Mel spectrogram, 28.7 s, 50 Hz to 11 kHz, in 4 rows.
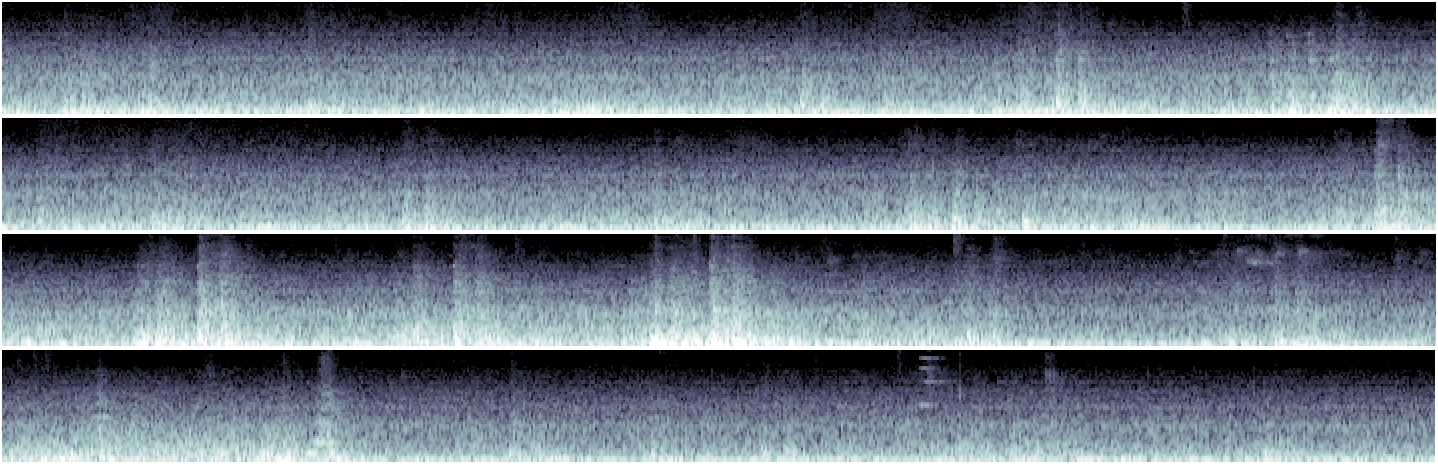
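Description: Running sound heard inside a JR West 227 series electric train's motor car (KuMoHa 227-68) between stations: a steady low rumble of wheels on rail with a low hum, broken by occasional clacks over the track, the loudest about 18 seconds in.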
